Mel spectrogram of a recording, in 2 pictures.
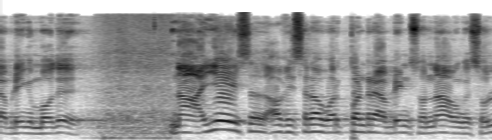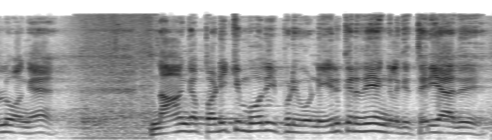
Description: A man delivers a speech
